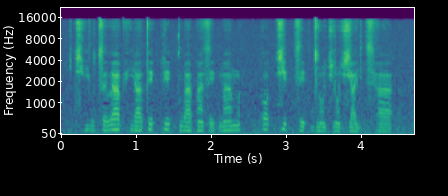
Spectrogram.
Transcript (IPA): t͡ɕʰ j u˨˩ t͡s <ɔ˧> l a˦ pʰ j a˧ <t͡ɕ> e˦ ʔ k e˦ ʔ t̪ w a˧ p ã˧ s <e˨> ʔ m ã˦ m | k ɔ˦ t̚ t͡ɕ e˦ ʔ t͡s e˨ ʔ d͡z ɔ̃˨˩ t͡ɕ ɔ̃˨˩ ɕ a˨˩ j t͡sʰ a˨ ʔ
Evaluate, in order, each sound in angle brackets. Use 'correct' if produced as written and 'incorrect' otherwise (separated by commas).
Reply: incorrect, incorrect, correct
